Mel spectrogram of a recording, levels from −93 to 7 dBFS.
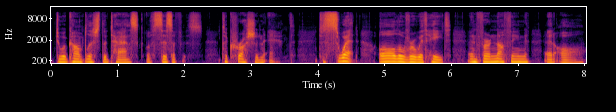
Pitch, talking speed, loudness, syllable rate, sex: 140 Hz, 155 wpm, -21 LUFS, 4.4 syllables/s, male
